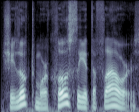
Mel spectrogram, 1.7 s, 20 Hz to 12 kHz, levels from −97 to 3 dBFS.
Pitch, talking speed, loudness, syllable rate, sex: 120 Hz, 240 wpm, -17 LUFS, 6.7 syllables/s, male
